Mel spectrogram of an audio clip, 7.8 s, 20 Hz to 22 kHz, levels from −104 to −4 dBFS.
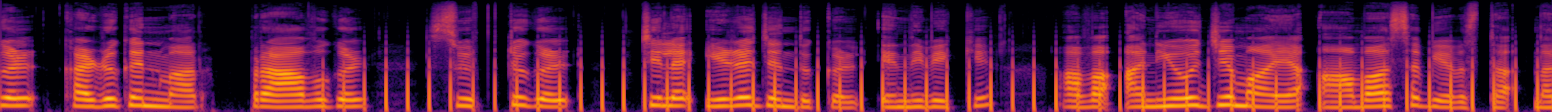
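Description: From 1.61 s to 7.70 s a train of clicks runs over the speech at a steady 9.2 per second, around fifty near-identical pulses peaking well above the voice level. The regular ticking continues through pauses, likely from electrical interference or a faulty connection or power supply.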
